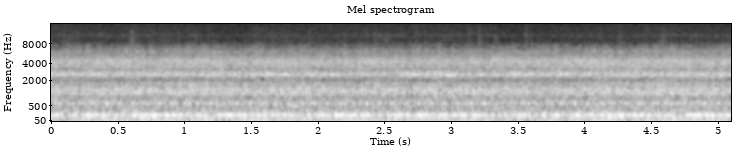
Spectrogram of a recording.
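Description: Tractor engine in Farming Simulator 19, a constant droning hum that holds at a steady, loud level throughout the few seconds with no changes.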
